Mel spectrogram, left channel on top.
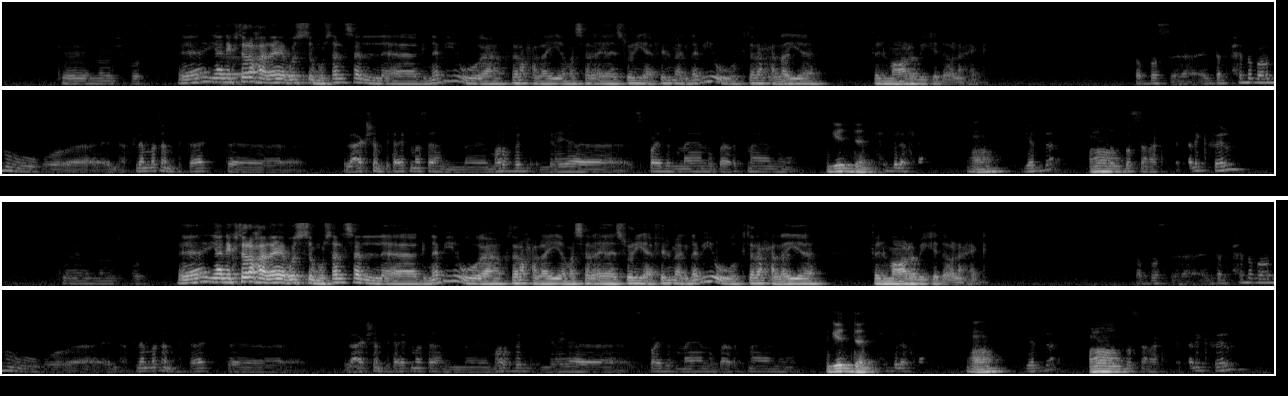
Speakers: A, on the left; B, on the right.
A: اوكي ماشي بص
B: آه، يعني
A: آه،
B: اقترح عليا بص مسلسل آه، اجنبي واقترح عليا مثلا آه، سوري آه، فيلم اجنبي واقترح
A: فيلم
B: عليا
A: أجنبي
B: فيلم عربي كده ولا حاجه
A: طب بص آه، انت بتحب برضو آه، الافلام مثلا بتاعت آه، الاكشن بتاعت مثلا آه، مارفل اللي هي سبايدر مان وباتمان و...
B: جدا
A: بتحب الافلام
B: اه
A: جدا
B: اه
A: طب بص انا هقترح عليك فيلم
